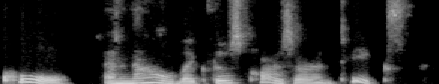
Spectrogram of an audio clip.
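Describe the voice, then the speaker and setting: Her tone is dark and mellow, and somewhat breathy. The woman speaks at a fairly slow pace. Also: dry, close sound with no echo. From Greece and France. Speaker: business coach. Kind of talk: podcast interview. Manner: animated.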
